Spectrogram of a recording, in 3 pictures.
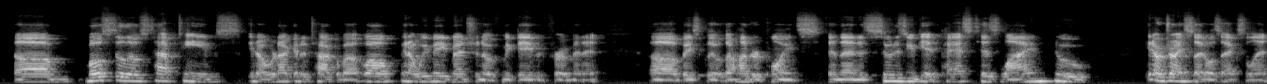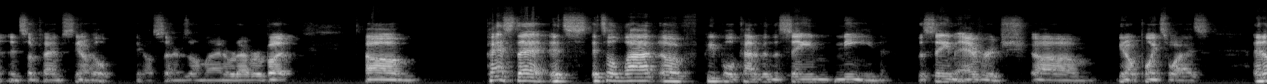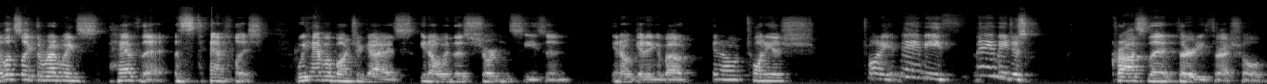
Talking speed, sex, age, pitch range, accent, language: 190 wpm, male, 20-39, 110-160 Hz, American, English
